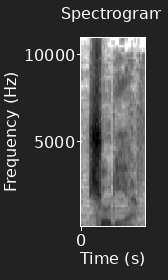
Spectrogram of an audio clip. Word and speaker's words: Yuria: Aunque, bueno, la serie en el anime siempre lo pronuncian o pronuncian los japoneses, que es Yuria, así como con Y.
